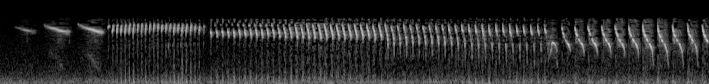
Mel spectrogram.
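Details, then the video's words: Canary song: three downslurred whistles, then a long, fast, shimmering trill that gradually slows into separate rising notes. "تغريد عصافير كناري"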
